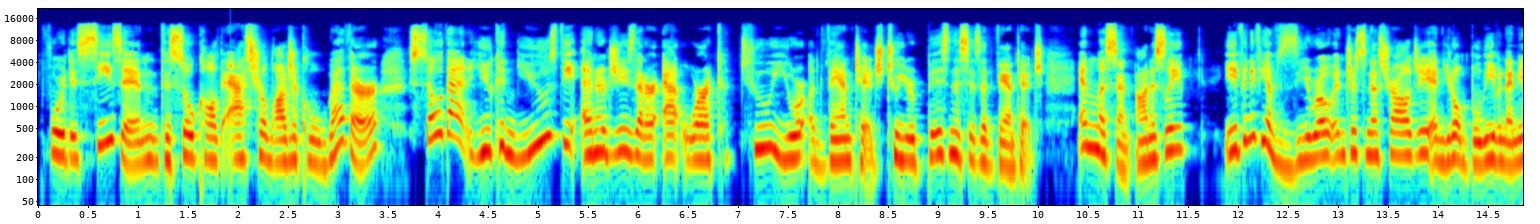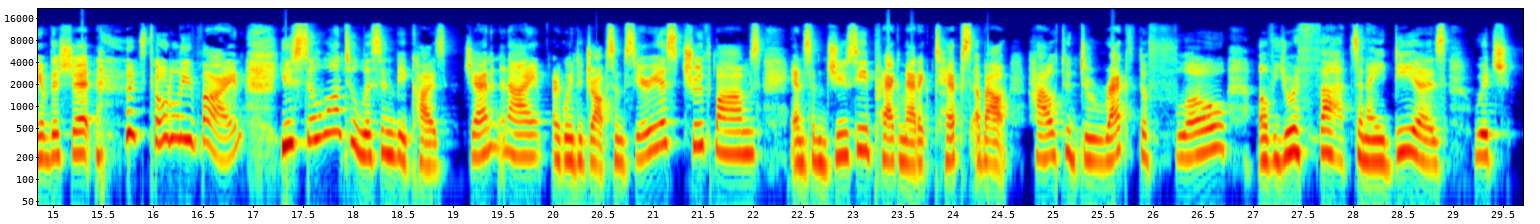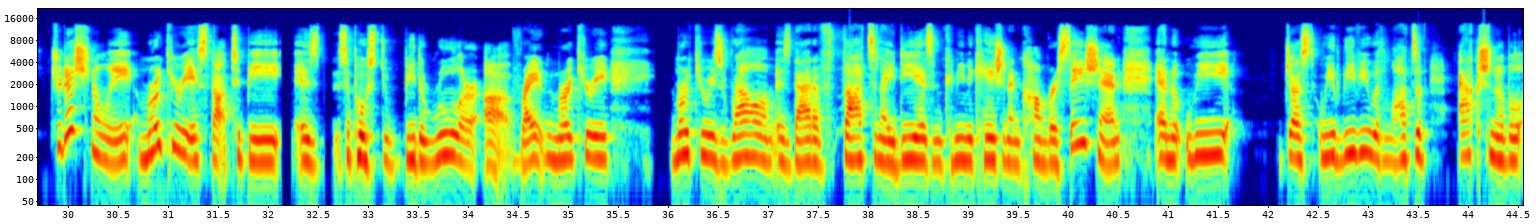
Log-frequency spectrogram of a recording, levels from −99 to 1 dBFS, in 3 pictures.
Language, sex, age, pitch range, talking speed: English, female, 30-49, 180-230 Hz, 160 wpm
